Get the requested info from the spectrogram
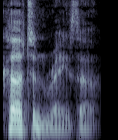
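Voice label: "curtain raiser", British English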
